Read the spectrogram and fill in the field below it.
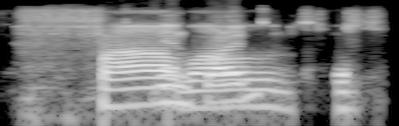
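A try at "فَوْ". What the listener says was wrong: ফাও না, ফাউ, ফাউ মুখ গোল করে, ফাউ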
